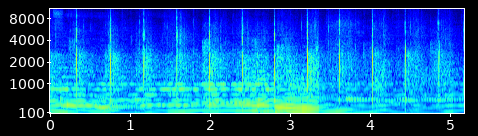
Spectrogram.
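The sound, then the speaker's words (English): An audience claps their hands in praise of Jesus during a church worship service, sharp regular claps in a steady, rhythmic beat over sustained keyboard chords and a low musical drone, with no talking. “Why don't you clap your hands? He's worthy of praise.”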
